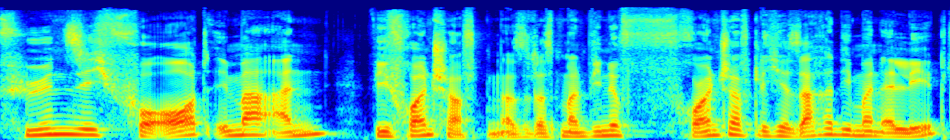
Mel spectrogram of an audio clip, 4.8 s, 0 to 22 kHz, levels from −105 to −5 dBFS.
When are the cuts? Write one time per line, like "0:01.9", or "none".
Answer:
0:01.8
